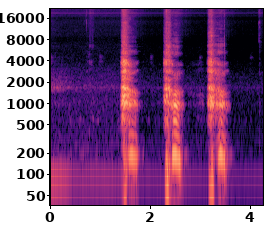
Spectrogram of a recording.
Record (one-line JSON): {"exhalation_length": "4.3 s", "exhalation_amplitude": 32768, "exhalation_signal_mean_std_ratio": 0.38, "survey_phase": "beta (2021-08-13 to 2022-03-07)", "age": "65+", "gender": "Female", "wearing_mask": "No", "symptom_none": true, "symptom_onset": "12 days", "smoker_status": "Never smoked", "respiratory_condition_asthma": false, "respiratory_condition_other": false, "recruitment_source": "REACT", "submission_delay": "2 days", "covid_test_result": "Negative", "covid_test_method": "RT-qPCR"}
